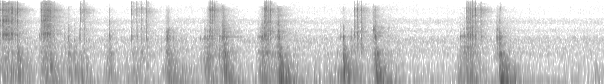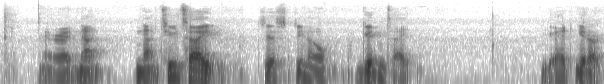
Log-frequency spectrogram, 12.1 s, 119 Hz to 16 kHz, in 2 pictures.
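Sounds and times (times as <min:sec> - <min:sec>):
socket ratchet clicking: 0:00.0 - 0:04.0, 0:04.6 - 0:05.2.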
